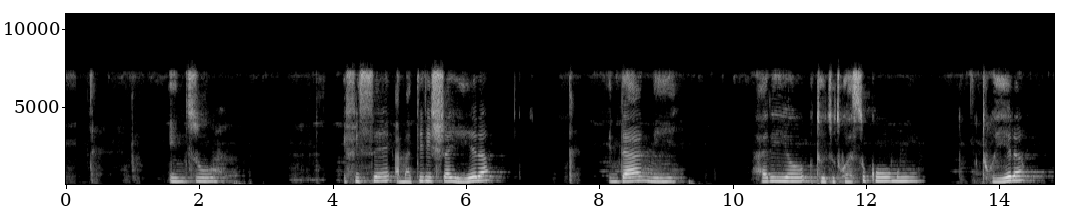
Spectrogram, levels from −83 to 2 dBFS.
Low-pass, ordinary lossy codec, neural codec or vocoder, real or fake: 7.2 kHz; Opus, 64 kbps; none; real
